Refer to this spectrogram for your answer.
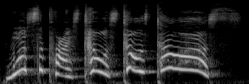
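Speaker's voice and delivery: put-on high eager kid shouts; excited calling out. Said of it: "we called out".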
